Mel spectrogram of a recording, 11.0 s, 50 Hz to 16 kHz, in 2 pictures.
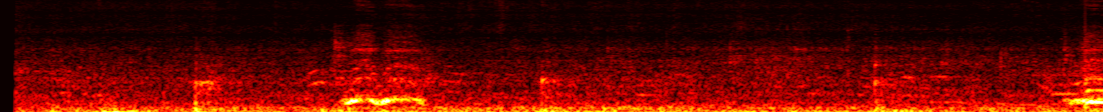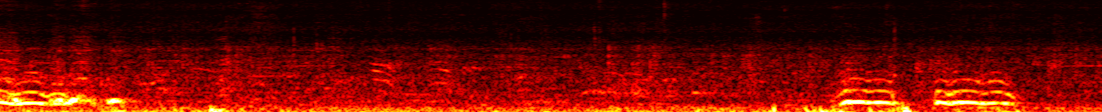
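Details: A Ural owl (Japanese subspecies), recorded 27 Mar 2022 on a day it called a great deal, gives three short, deep, wavering hoots about four seconds apart over a low steady rumble.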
